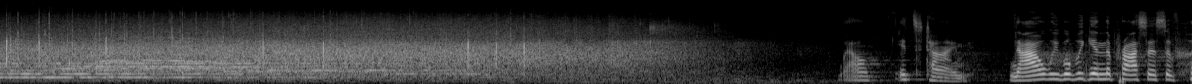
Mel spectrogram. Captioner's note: applause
